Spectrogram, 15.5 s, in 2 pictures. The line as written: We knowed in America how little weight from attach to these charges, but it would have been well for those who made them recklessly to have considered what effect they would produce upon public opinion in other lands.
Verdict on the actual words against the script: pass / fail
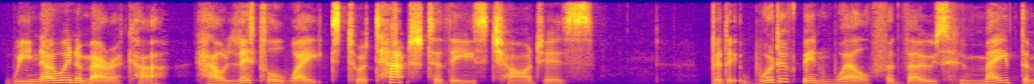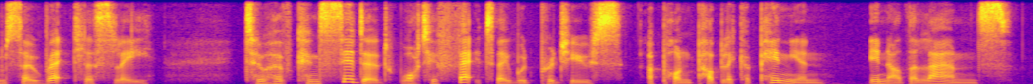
fail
